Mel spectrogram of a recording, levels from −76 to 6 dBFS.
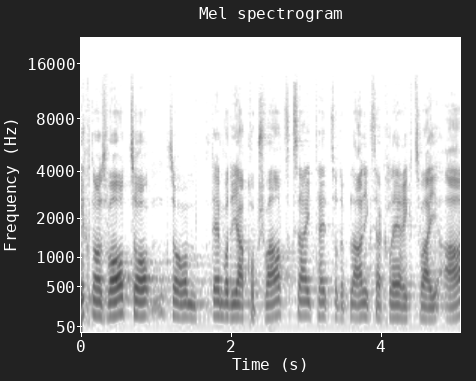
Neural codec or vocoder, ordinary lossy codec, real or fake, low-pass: none; none; real; 14.4 kHz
